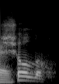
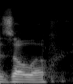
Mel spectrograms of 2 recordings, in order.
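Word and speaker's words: Xolo: it's a thetive of sholo squinkle ah okay sholo you know Americans like shut up yeah yeah SOLO Americans pronounce it Zolo I know but I'm you know he's not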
